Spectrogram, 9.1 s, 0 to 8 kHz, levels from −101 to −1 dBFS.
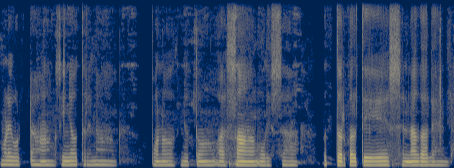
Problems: background sounds at intervals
